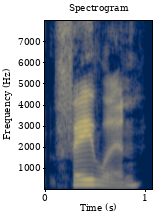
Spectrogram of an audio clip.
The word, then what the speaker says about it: Falon: Phelan, pronounced Phelan. Yeah, I know. It's an odd name. Blame my mama. It's spelled F-A-L-O-N.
